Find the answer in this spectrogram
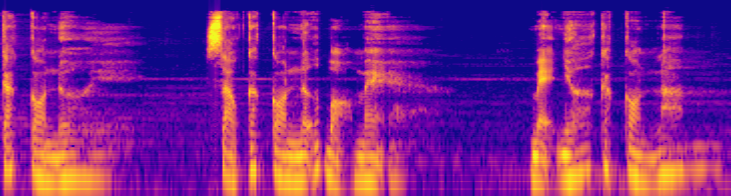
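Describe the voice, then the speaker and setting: A man voicing the ghost of an old mother who calls out in a hoarse, broken, drawn-out wail. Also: medium pitch, a little mellow, soft background music, heavily acted. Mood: mournful, reproachful. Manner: drawn-out mournful calling.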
